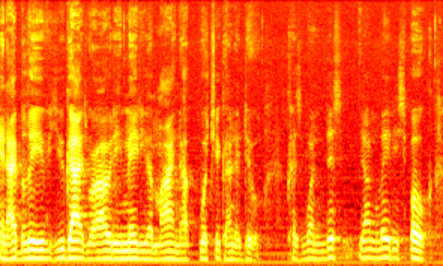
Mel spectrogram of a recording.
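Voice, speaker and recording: Here is a man in a normal speaking voice. He talks at a medium pitch and moderate pace. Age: 60s. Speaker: public commenter at city meeting. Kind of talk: public comment.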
